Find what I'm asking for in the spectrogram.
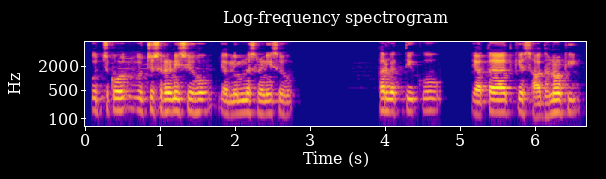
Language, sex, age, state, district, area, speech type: Hindi, male, 30-45, Madhya Pradesh, Ujjain, rural, spontaneous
